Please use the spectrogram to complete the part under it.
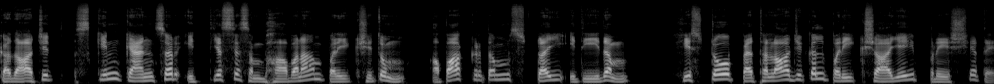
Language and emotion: Sanskrit, neutral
